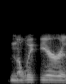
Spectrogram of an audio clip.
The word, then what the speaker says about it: Nilear: So really, and it's pronounced Nilear is clear.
